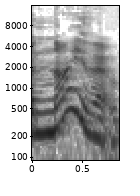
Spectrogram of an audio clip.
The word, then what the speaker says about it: neither: Вот это слово neither в американском английском произносится как neither. Я говорю neither, можете произносить neither, если вам так больше нравится, но у него два произношения.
